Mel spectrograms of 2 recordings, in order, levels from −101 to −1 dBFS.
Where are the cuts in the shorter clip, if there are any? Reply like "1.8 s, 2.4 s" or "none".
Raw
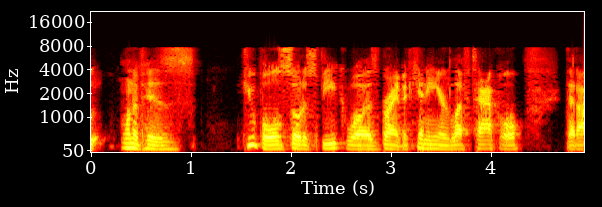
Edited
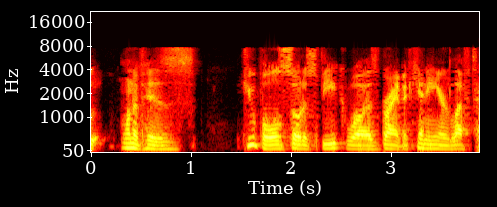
none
